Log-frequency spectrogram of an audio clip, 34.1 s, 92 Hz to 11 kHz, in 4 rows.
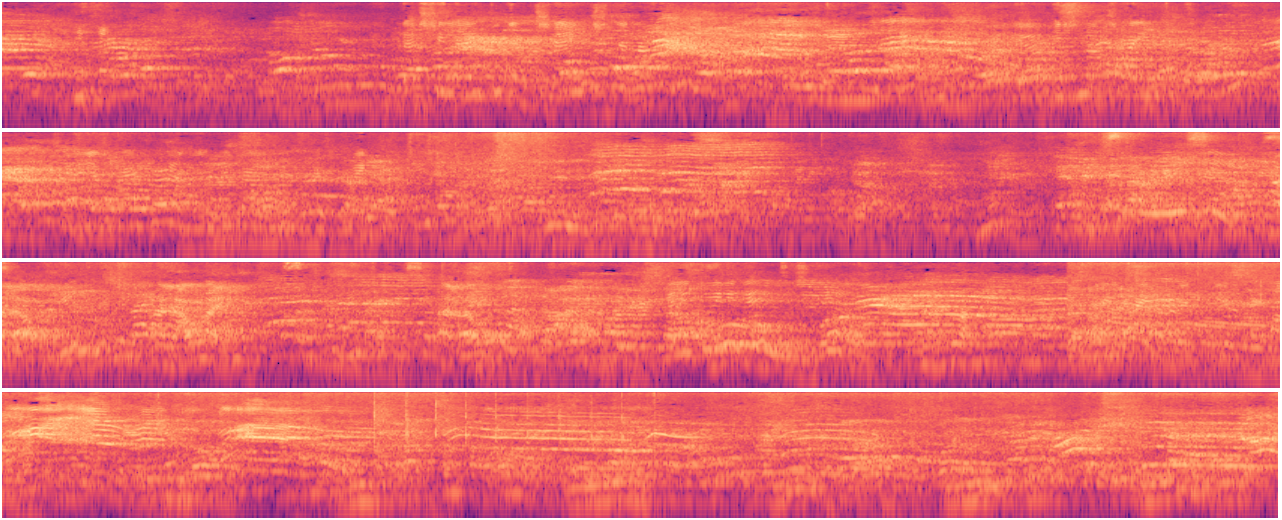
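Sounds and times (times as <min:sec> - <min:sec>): adults and children talking: 0:00.0 - 0:34.0
infant crying: 0:23.1 - 0:31.6.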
